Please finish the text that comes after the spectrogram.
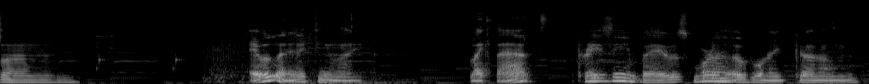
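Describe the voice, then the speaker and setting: A woman's voice: rumbling low, vocal fry, darkish tone, breathy edge. A woman chatting casually as a companion on a game livestream. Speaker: streamer's chat companion.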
